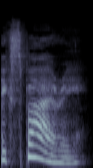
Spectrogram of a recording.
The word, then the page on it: expiry: British English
